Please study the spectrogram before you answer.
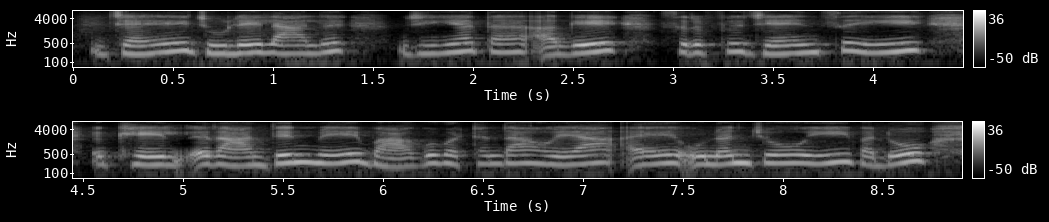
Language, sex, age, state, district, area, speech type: Sindhi, female, 30-45, Gujarat, Surat, urban, spontaneous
